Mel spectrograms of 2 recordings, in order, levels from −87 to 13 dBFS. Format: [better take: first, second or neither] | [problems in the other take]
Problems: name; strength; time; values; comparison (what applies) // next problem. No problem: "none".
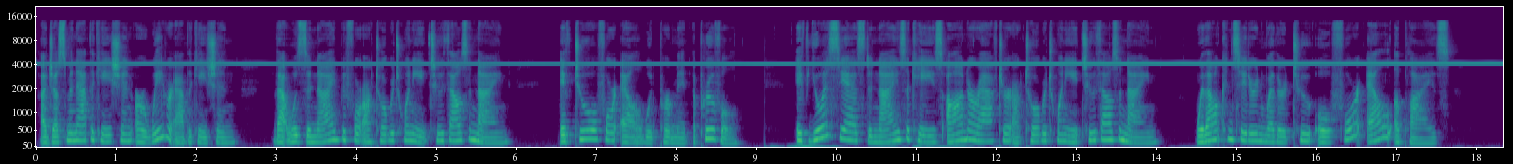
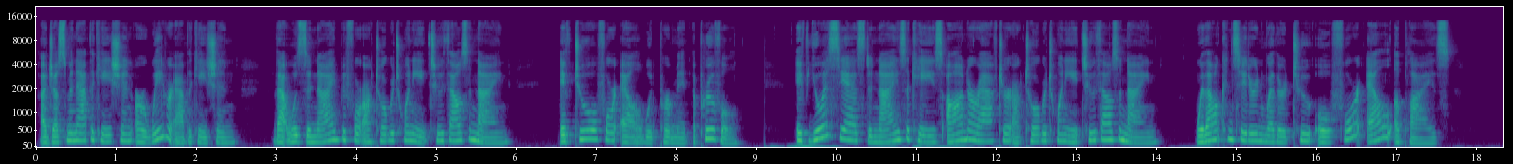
second | high-pitched whine; loud; throughout; 4 kHz, 9 dB below the speech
